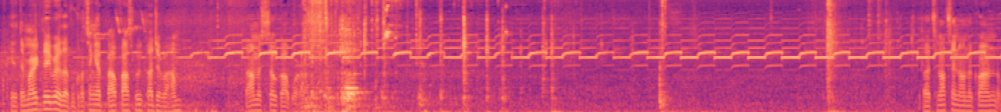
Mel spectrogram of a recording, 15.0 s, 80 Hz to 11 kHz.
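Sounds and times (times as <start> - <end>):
level crossing alarm warbling: 0.3 - 15.0.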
